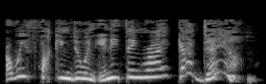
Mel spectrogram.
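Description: An American woman acting out her own fiery, outspoken younger self in a memoir, husky, sputtering and forceful. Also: very high-pitched, very animated, normal speed, pitched above the performer's own voice. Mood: indignant.

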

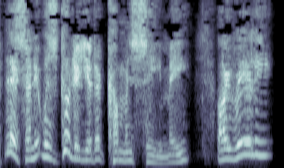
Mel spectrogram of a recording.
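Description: A big, drunken countryman of a gamekeeper, acted out by a male narrator, growls thickly through a storybook. His words come slow, slurred and heavy, in a husky, close, dry voice. He is gloomy and soft at heart. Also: high-pitched, very animated, no echo, voice pushed up, full character voice. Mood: grateful. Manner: rustic dropped-word speech, slow and heavy. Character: huge drunk gamekeeper, miserable, soft-hearted, rough-spoken man.

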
